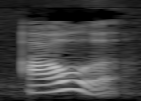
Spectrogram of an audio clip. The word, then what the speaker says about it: hour: starts with H but when we pronounce the word the H is silent we pronounce it as if it begins with the second letter the vowel o our so we use an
